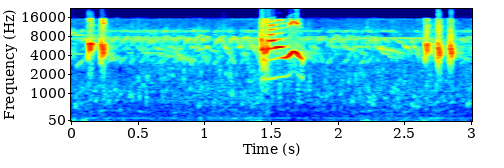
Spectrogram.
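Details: A single loud, rising-and-falling call of a sooty-headed bulbul, used as a trapping lure. It is framed by a few short, sharp, high chips.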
